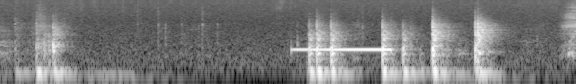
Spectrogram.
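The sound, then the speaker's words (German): A telephone call being dialed: a few knocking clicks and thumps, then a steady tone lasting about a second, followed by more clicks and thumps. “Und jetzt versuchen wir mal, den Olympiasieger im Speerwerfen, Thomas Röhler, anzurufen.”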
